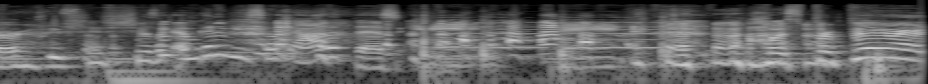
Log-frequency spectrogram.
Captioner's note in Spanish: risas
